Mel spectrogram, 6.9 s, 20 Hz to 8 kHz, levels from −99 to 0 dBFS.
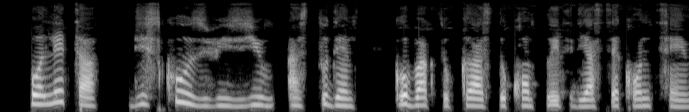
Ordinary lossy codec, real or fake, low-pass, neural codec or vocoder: none; real; 7.2 kHz; none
